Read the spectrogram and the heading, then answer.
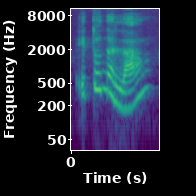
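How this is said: It is said as a question.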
